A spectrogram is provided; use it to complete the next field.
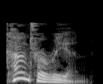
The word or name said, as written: contrarian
